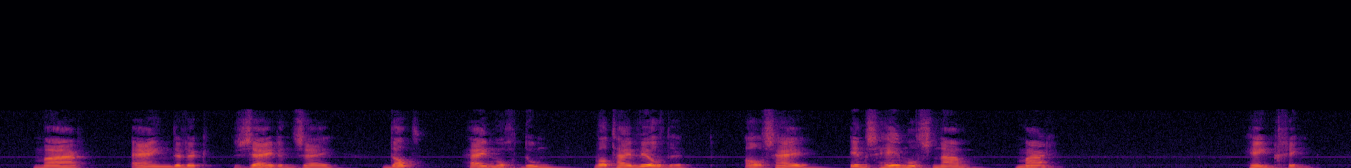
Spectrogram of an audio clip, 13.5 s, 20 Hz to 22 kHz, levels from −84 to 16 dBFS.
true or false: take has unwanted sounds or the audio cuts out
false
